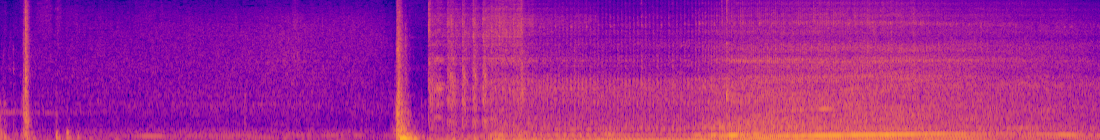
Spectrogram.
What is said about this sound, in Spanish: Al salir, encendió el auto y condujo rumbo a la funeraria.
